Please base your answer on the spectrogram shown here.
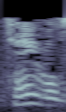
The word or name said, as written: tables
